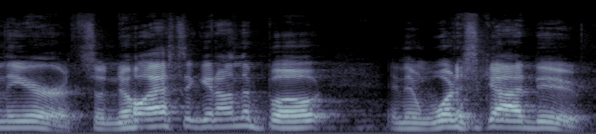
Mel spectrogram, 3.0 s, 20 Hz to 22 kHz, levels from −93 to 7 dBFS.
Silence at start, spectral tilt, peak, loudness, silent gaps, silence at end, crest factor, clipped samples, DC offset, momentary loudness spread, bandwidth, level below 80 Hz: 0 s; -5 dB/octave; -12 dBFS; -30 LUFS; none; 0.05 s; 20 dB; under 0.1%; under 0.1%; 9 LU; 15.5 kHz; -78 dBFS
